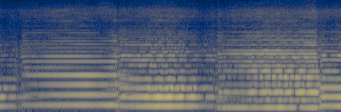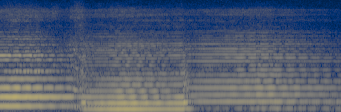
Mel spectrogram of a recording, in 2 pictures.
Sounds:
Musical instrument, Music, Cello

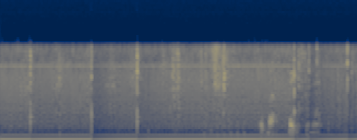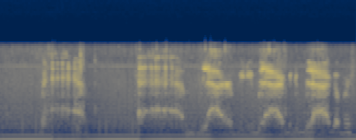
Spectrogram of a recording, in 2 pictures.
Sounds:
inside a small room, Speech

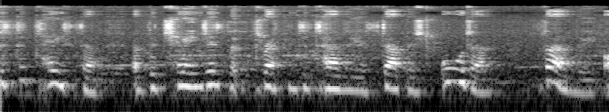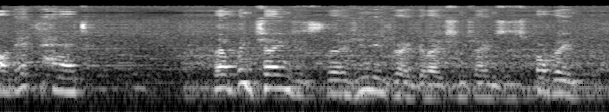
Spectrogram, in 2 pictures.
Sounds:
Speech

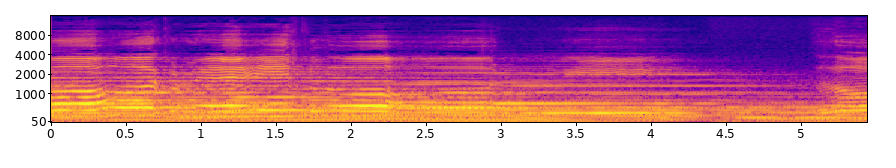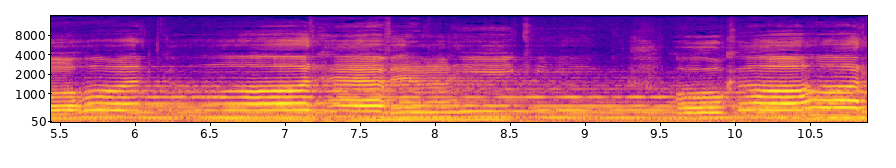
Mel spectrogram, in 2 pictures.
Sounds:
Music

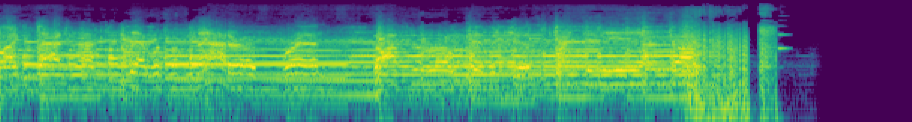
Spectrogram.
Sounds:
Music

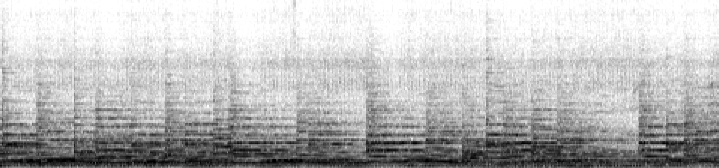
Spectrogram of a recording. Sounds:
Change ringing (campanology)

